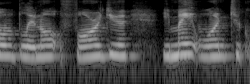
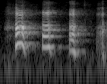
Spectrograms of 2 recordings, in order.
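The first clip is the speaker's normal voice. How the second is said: put-on, very high, fake belly laugh; 10 semitones higher than usual. Showing how much laughing is coming today: fake belly laugh. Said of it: "I'm gonna be laughing my head off".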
